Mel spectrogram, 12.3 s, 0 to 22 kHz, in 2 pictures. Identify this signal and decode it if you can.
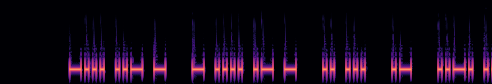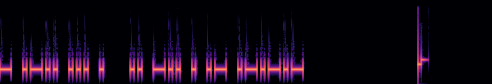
Morse code, heard as a keyed tone, about 25 wpm, 700 Hz. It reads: BUT THAT IS A FALSE IDEA.
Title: Sentences from Top 1600 Words 25wpm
